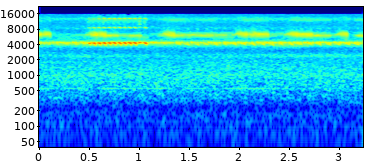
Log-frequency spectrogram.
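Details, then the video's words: Crickets at night: a steady high-pitched ringing trill, overlaid with pulsed chirps that recur about every half second. A louder, rapidly pulsing burst stands out early on, with a faint hiss of nighttime ambiance underneath. "Soothing Cricket Sounds"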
